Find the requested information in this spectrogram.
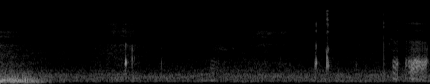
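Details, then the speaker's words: Hiccups in a 2-day-old newborn boy who is awake but sleepy and still in hospital: a few brief, soft, abrupt catches in a quiet room. "those make loud noises don't they you did that all the time in mama's belly"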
